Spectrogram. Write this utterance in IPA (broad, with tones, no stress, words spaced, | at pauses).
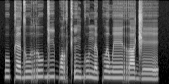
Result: u˨kɛ˨ duː˨ruː˦ɡiː˦bɔ˨r kʼĩ˦ɡ͡bu˦nɛ˨kʷɛ˦ weː˦ra˦ d͡ʒeː˨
